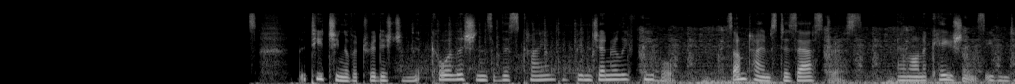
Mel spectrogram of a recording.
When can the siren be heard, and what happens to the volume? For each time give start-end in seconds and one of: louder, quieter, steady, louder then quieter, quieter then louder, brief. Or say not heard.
not heard.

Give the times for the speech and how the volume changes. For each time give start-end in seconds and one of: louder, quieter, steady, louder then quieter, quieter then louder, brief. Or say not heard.
2.5-10.1 steady.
